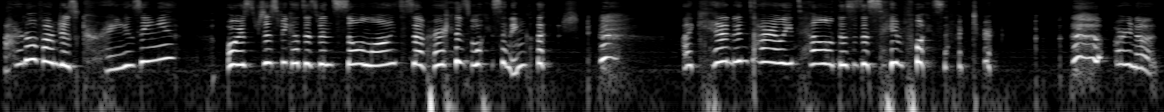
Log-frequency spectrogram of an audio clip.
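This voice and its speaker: A young adult woman giving casual, playful and expressive reaction commentary as a game streamer. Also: very high-pitched, normal speed.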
